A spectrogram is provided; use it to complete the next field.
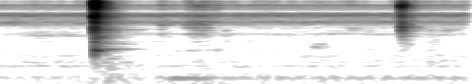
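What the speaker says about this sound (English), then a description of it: "and then you'll hear that switch kick on." A well pump pressure switch kicks on with a sharp mechanical click close by, followed by a softer second click a moment later, with a faint low hum between them.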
